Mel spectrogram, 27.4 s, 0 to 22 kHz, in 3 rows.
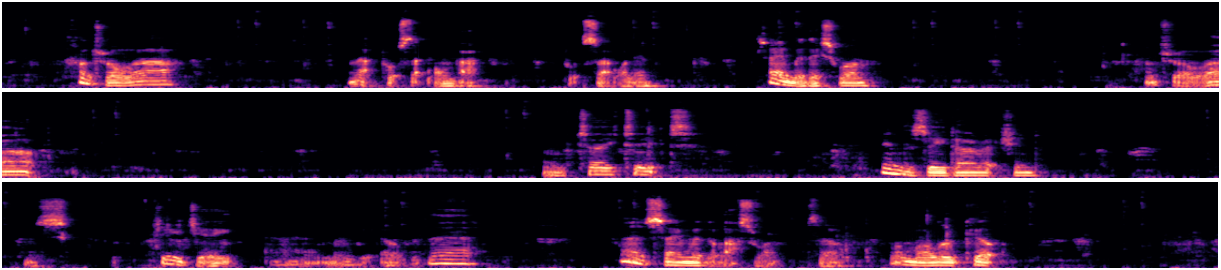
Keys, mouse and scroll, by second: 0.5 ctrl+r, 1.5 click, 2.1 click, 4.5 click, 5.5 click, 6.6 click, 7.2 click, 8.9 ctrl+r, 9.6 click, 12.7 click, 13.6 r, 15.7 z, 18.1 click, 19.1 g, 19.2 g, 20.1 g, 20.9 click, 22.7 click, 23.6 click, 24.8 ctrl+r, 25.6 click, 26.6 click.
